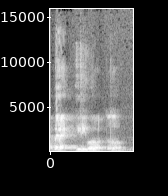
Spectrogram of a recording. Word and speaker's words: ব্যক্তি: করতে দেখি ব্যতীত কিংবা ব্যক্তিগত, না ব্যক্তিগত। ব্যক্তি খুব ভালোভাবে খেয়াল করলে এটি বোঝা যাবে যে বয় জফলা কয় তয় রস্বইকার উচ্চারণ বয় একার কয় হসন্ত তয় রস্বইকার।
